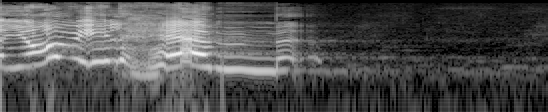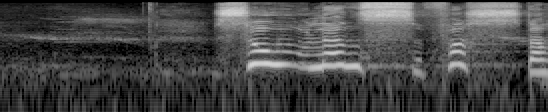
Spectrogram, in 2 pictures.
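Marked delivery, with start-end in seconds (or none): 0.0-1.4 slow, tearful whimper, a bit louder; whiny crying plea. Acted. John whining to go home in the boat, slow and crying. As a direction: whine it like a tired child close to tears. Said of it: "Johannes klagade och sa".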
